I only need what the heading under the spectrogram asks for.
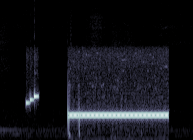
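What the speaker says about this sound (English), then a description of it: "we're going to try to get Mr. Todd Dillon on the phone" Telephone line tones while a podcast host rings a guest: a short burst of dialing beeps, then a steady, loud continuous tone held for about two seconds before cutting off, with no talk.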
